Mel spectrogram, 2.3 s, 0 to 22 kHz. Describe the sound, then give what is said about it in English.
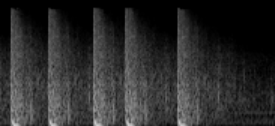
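Five sharp, quick gunshots from a British-issue Smith & Wesson .455 caliber six-round revolver, each a loud crack with a short decaying tail, evenly spaced in rapid succession. “Clutching a British issue Smith & Wesson .455 caliber 6-round revolver, Udem dashed forward, and from just 18 inches away, he fired 6 quick shots.”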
